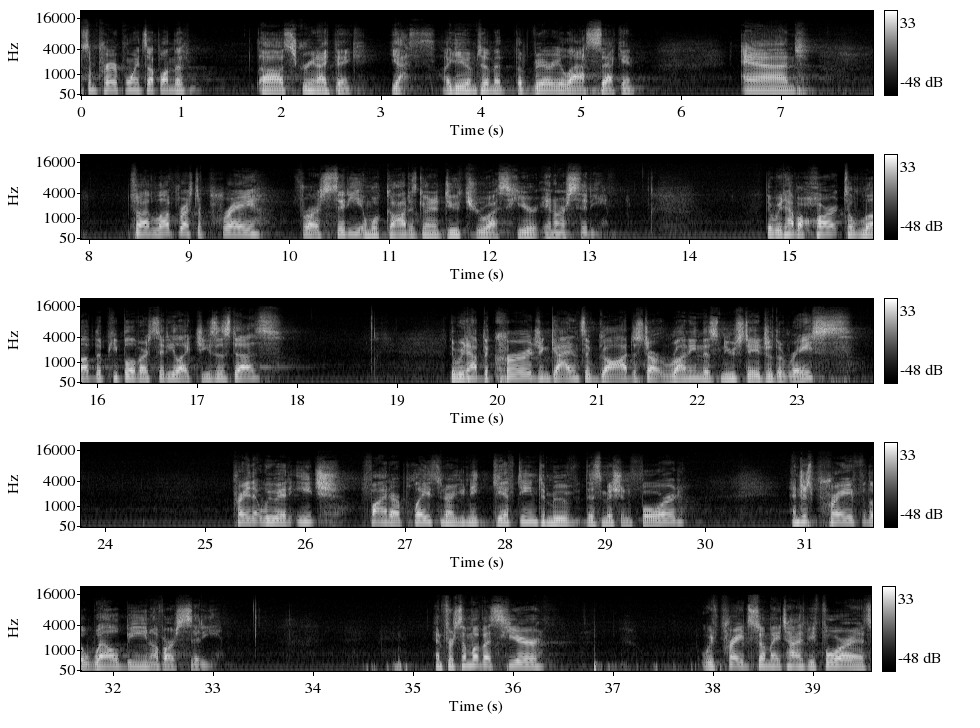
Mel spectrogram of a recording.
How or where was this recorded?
large echoing room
